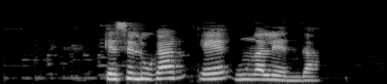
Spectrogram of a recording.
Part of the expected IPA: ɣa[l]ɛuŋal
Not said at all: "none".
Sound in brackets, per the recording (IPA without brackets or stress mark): ɾ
